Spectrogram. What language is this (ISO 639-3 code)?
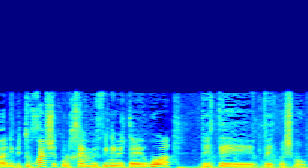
heb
